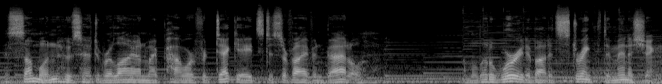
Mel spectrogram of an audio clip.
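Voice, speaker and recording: An actor voices a weary, remorseful older veteran soldier in an English-language video game, a humble, self-reproachful man. His deep, natural male voice is earnest, apologetic, and measured, carrying a somber, resigned mood over game music.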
